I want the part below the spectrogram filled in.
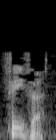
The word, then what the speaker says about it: FIFA: I pronounce it right? – Yes. – FIFA.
